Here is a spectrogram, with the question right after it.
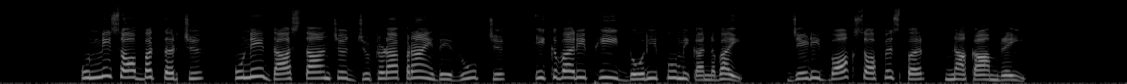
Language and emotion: Dogri, neutral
